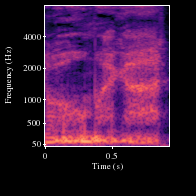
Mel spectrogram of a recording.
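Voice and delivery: breathless whispered gasp. Retold or imitated. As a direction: whisper it in shock. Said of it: "I was like".

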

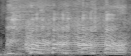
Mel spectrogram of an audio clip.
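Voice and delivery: high, loud laughing words. Real, not acted. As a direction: laugh through it, slow. Big laugh after the sneeze.

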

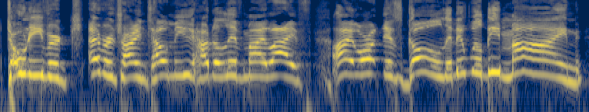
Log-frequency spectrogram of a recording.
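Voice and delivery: high, strained defiant rant; defiant greedy bear. Acted. Brother Bear refusing Father Frog, high defiant outburst. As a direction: snap back in a high voice. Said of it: "Brother Bear said".

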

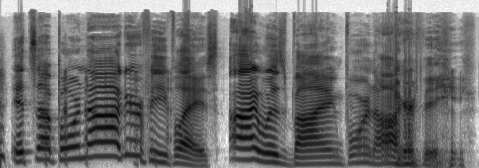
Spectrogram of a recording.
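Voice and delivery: high, loud, slow confession; panicked loud blurt. Retold or imitated. Homer blurting quote.

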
